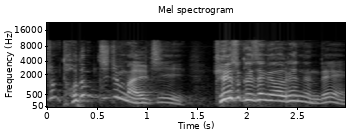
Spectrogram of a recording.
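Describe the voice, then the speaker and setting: A man is speaking. His pitch is extremely high for a man. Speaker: pastor. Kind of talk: sermon. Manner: fast.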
